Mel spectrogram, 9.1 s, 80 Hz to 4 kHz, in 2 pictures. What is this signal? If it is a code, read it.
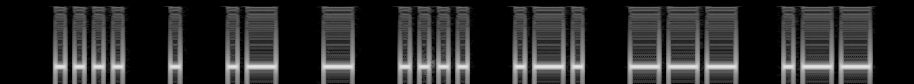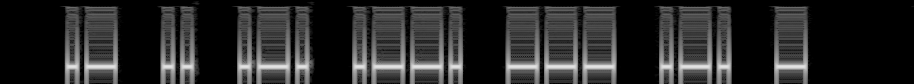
Morse code, heard as a keyed tone, about 25 wpm, spaced as for 20 wpm, 550 Hz. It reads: HEATHROW AIRPORT
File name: podcast / News headlines-1x-25x20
